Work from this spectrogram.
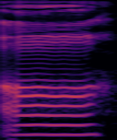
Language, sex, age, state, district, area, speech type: Assamese, female, 30-45, Assam, Jorhat, urban, spontaneous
